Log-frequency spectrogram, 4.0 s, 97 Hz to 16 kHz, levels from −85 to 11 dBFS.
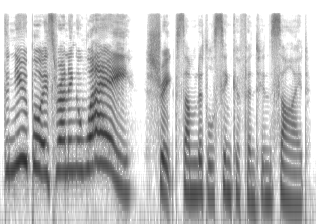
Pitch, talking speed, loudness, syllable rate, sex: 260 Hz, 150 wpm, -17 LUFS, 5.9 syllables/s, female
